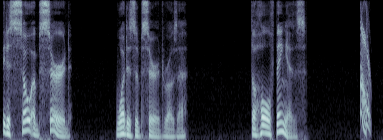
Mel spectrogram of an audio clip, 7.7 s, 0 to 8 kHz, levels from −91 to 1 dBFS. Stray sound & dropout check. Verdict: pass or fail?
fail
